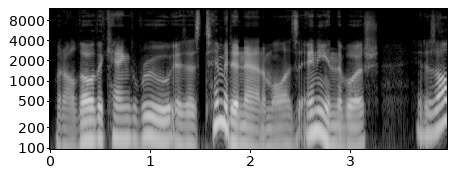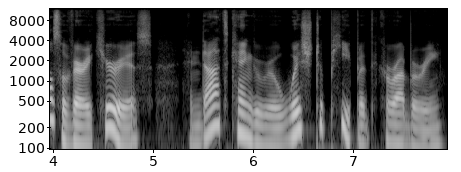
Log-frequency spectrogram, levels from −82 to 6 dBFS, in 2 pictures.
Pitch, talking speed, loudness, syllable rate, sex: 130 Hz, 210 wpm, -19 LUFS, 6.1 syllables/s, male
